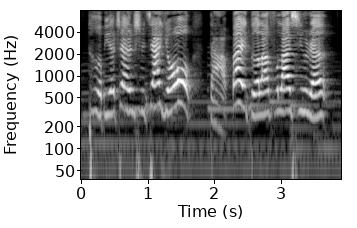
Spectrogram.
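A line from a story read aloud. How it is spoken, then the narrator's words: Group shouting. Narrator (Chinese): 大家还是喊着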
